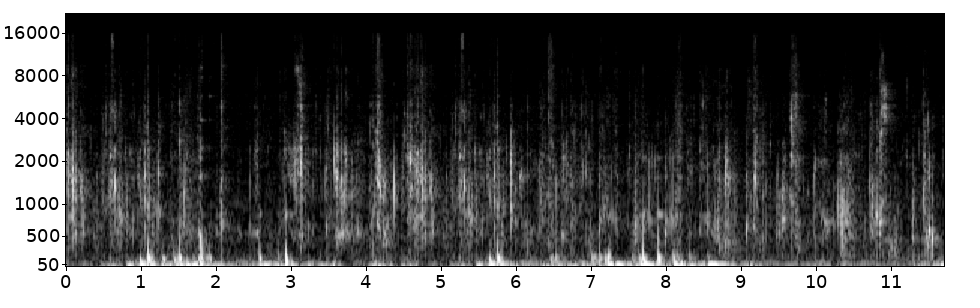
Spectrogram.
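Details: Lucky, a two-and-a-half-year-old male English-type Labrador Retriever, eats raw meat indoors: dense crunching and biting, with wet chewing bursts that come in quick irregular runs and strong low thumps.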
